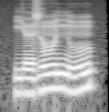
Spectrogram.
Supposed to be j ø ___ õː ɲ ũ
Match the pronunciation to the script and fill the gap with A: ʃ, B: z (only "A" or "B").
B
